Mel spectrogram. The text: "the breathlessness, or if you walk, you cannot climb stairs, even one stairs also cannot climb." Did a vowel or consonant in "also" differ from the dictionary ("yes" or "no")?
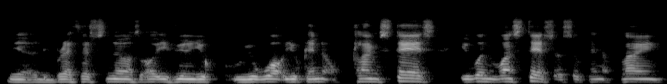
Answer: yes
